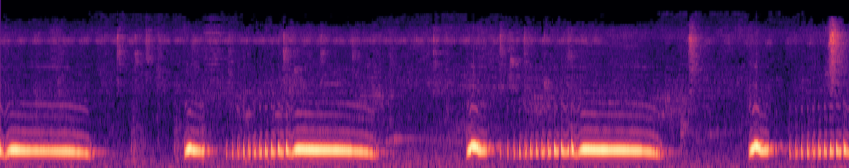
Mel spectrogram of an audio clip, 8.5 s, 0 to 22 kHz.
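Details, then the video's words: Pelung Barbary dove repeating its long song about every 2.8 seconds. Each phrase has a sharp accent note, a buzzy pulsed roll rising in loudness and a smooth falling coo. Faint ticks are heard in the background. "Puter Pelung Suara Panjang"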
